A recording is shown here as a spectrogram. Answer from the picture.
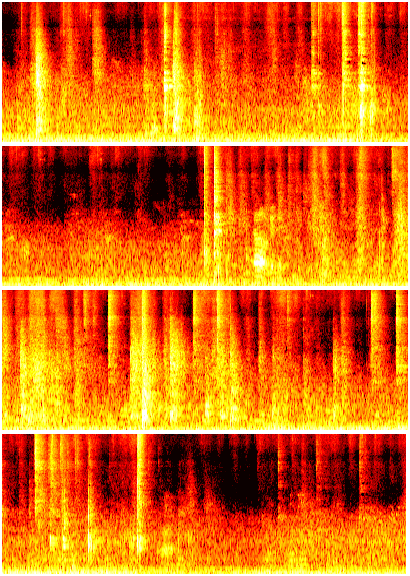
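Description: Steel sparring blades, a rapier and a jian, clashing in sharp metallic clinks and scrapes, scattered irregularly through the exchanges, sometimes two or three strikes in quick succession. A steady low rumble runs underneath.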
